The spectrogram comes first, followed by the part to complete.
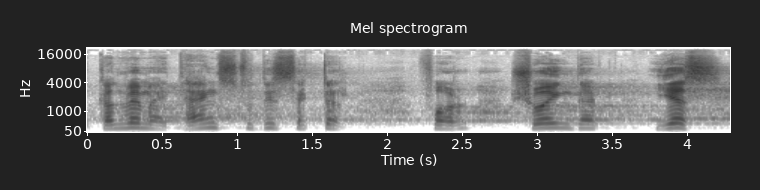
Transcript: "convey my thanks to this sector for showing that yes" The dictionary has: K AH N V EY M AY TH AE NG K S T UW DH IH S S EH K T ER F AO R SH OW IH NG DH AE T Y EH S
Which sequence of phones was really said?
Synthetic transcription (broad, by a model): K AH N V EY M AY T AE NG K S T UW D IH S S EH K T ER F AO R SH OW IH NG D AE T Y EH S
